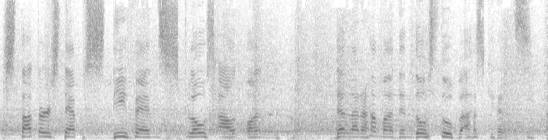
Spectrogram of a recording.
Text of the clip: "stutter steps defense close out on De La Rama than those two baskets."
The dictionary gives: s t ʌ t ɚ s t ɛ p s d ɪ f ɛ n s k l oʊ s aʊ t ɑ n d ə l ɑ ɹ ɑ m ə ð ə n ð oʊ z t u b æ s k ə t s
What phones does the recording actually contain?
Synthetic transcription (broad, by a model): s t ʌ t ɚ s t ɛ p s d ɪ f ɛ n s k l oʊ s aʊ t ɑ n d ə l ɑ ɹ ɑ m ə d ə n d oʊ s t u b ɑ s k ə t s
